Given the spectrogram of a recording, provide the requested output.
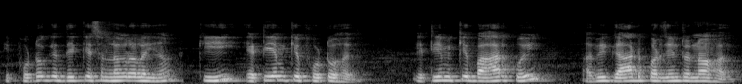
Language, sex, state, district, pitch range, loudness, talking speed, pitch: Bajjika, male, Bihar, Vaishali, 160-185 Hz, -18 LUFS, 195 wpm, 175 Hz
